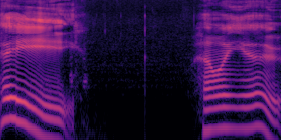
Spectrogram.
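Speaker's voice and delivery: creepy, very slow, long drawn-out 'hey'. Trying out video intros, greeting viewers: creepy-sounding greeting. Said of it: "that's just creepy".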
